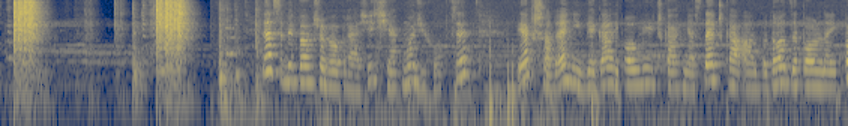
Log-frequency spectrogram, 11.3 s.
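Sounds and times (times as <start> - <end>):
wooden ritual ratchet noisemaker (tarapat) cranked: 0.0 - 0.6, 1.6 - 2.6
speech: 3.5 - 11.3.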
